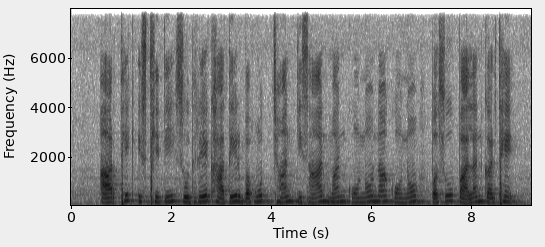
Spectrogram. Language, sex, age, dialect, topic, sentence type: Chhattisgarhi, female, 18-24, Central, agriculture, statement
